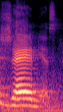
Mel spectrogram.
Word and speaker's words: gêmeas: vê um som diferente ó gêmeas né parece que o essa foi mais fechado quando você emitir o edson do é quando você fala você emitir mas fechadinho diferente de como eu falaria gêmeas mas não é gêmeas é gêmeas então eu falo é mas fechadinho a mesma coisa acontece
